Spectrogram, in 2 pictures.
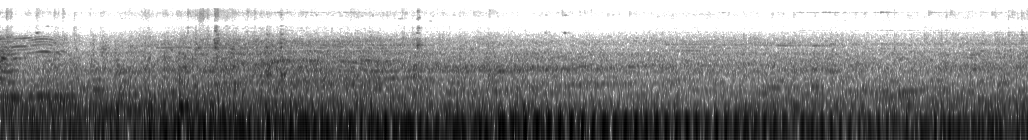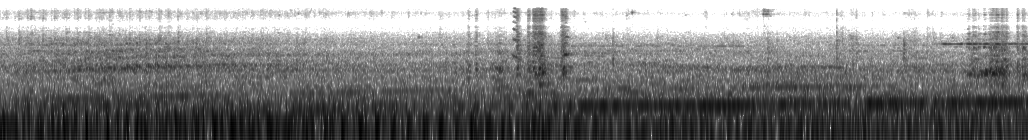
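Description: Busy market street ambience: a motor vehicle engine runs close by, its pitch slowly rising through the second half, over the voices of people passing.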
